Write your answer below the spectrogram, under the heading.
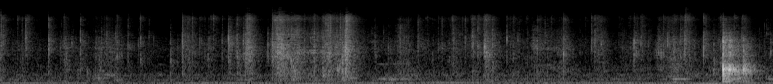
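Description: Plastic food packaging crinkling and rustling in the hands as a bag of seasoned chicken is opened and the pieces are tipped out, with a louder crackle near the end.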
